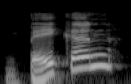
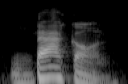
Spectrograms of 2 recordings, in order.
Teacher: we have that open syllable with a long a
